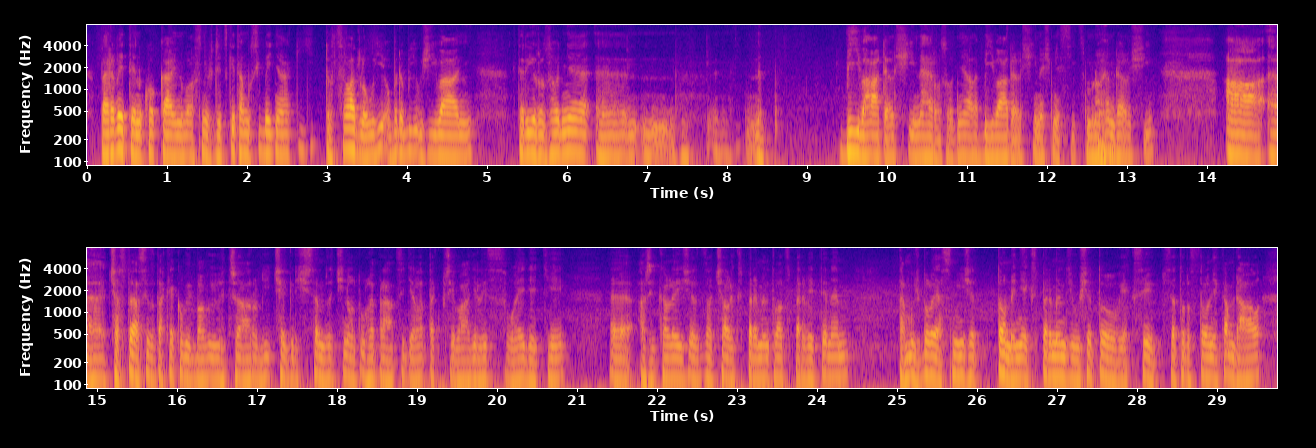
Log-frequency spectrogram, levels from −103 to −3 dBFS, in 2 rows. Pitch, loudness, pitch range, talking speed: 115 Hz, -29 LUFS, 110-125 Hz, 155 wpm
